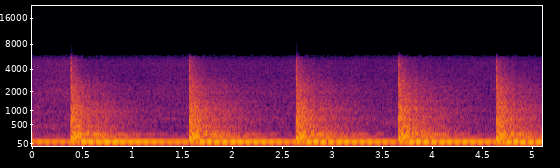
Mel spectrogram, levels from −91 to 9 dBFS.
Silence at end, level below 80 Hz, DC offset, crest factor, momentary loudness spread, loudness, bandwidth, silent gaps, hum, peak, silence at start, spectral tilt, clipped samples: 0 s; -22 dBFS; 0.3%; 14 dB; 5 LU; -17 LUFS; 5.8 kHz; none; none; -2 dBFS; 0 s; -9.5 dB/octave; under 0.1%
